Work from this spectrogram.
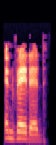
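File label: "invaded", English, uk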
